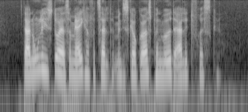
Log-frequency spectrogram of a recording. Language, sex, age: Danish, female, 31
